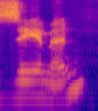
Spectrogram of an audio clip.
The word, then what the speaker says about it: Xeomin: There's Botox, Dysport, and the newcomer is Xeomin, which is spelled with an X.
